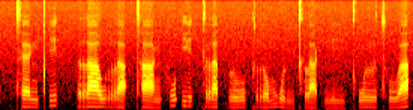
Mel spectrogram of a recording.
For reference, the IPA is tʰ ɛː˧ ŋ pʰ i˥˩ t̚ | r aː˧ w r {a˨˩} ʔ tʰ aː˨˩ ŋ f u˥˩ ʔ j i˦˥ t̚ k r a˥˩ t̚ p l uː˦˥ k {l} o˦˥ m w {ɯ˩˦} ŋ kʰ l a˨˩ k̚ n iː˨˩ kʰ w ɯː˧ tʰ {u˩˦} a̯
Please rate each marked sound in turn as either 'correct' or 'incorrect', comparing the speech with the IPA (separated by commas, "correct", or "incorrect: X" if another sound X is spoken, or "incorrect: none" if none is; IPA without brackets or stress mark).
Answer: correct, incorrect: r, correct, incorrect: u˦˥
